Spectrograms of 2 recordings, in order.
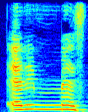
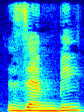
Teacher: Azərbaycan dilində sözün yazılışında N samitindən sonra M samiti gəlirsə, həmin o N samiti M səsinə keçir. Ərinməz və yaxud da deyək ki, zənbil yazılır, zəmbil deyilir.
